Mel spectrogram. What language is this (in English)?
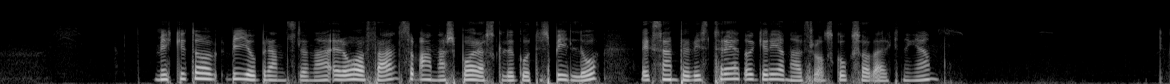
Swedish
